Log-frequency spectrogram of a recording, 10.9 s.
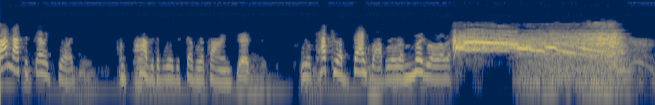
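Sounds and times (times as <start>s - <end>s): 
speech: 0.3s - 7.7s, 8.6s - 9.3s
woman screaming: 7.5s - 10.4s.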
